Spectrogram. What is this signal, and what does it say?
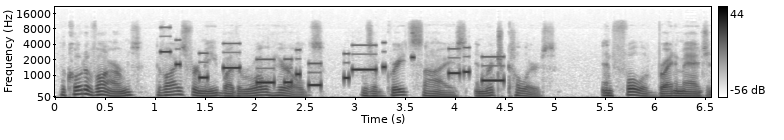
Electronic bleeps of random pitch and length, with speech in English. There is no code.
